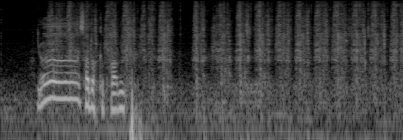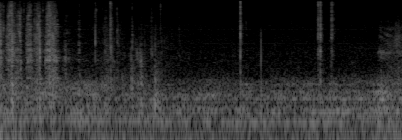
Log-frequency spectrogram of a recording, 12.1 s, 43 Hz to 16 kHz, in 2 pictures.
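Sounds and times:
knife scraping a ferro rod: 0:00.6 - 0:07.2.

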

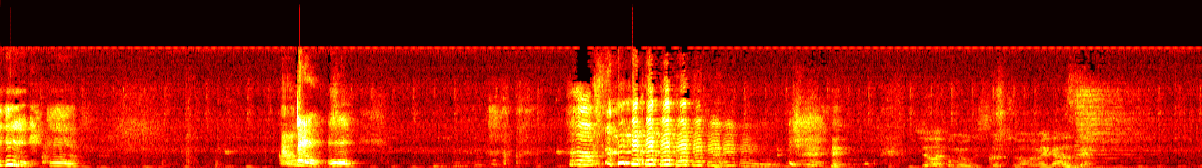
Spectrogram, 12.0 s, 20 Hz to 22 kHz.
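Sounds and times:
baby laughing: 0:00.0 - 0:00.9, 0:02.8 - 0:03.7, 0:04.7 - 0:08.8.

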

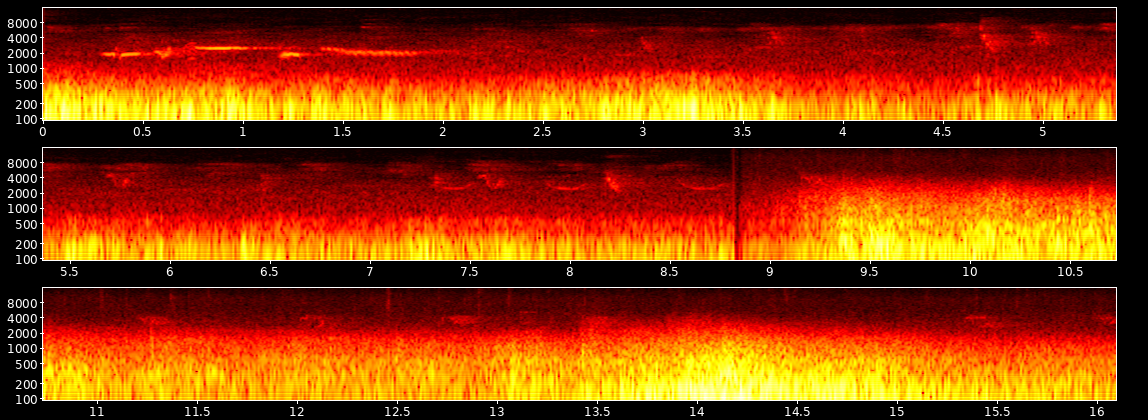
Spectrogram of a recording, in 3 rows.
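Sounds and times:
thunder rumbling: 0:08.8 - 0:16.0.

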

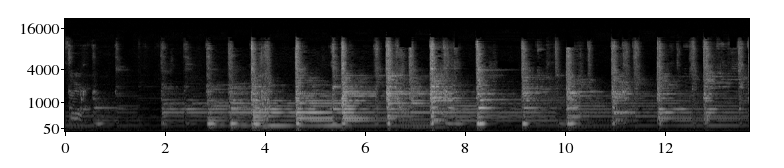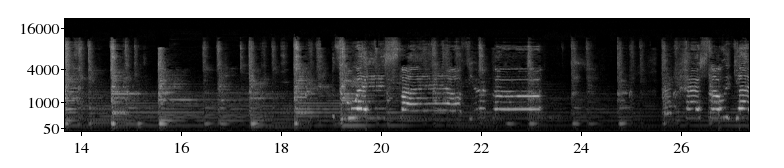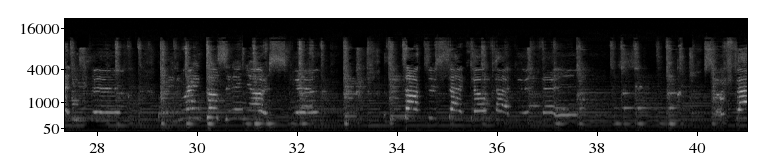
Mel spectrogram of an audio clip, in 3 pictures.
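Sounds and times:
acoustic guitar strumming: 0:00.0 - 0:41.0
person singing: 0:19.0 - 0:23.3, 0:25.6 - 0:32.5, 0:33.8 - 0:37.8, 0:40.2 - 0:41.0.

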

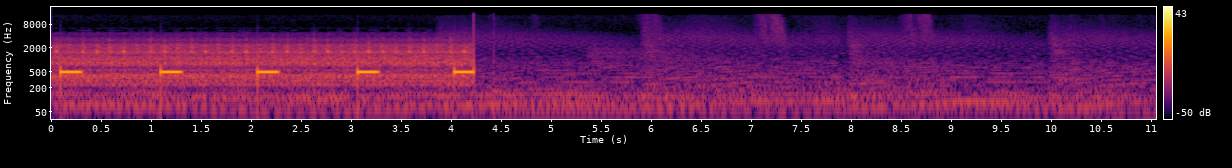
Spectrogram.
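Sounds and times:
film projector clatter: 0:00.0 - 0:04.0
short loud beeps: 0:04.0 - 0:04.2.

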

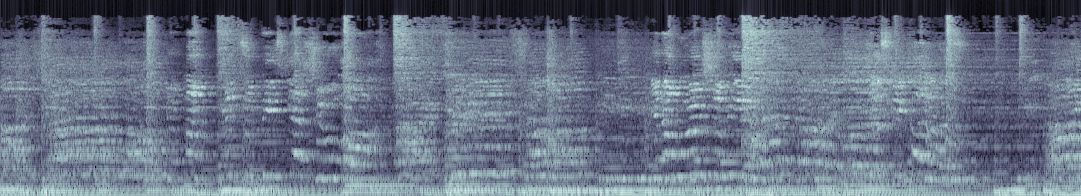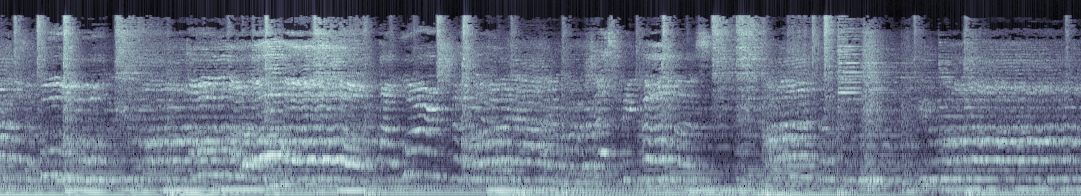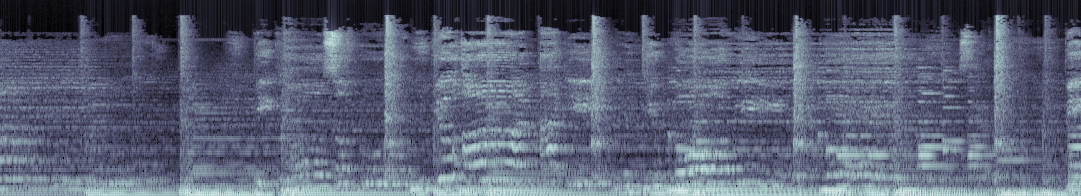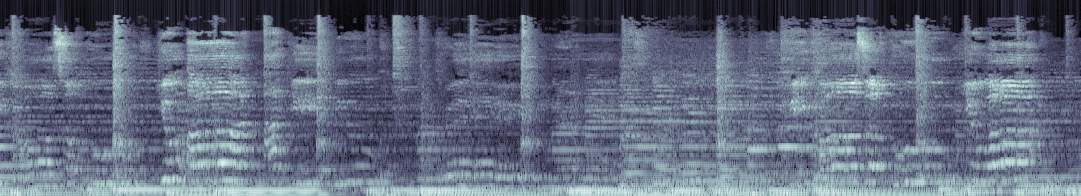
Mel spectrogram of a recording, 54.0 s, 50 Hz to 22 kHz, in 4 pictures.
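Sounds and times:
backing vocalists: 0:00.0 - 0:29.1
deep sustained bass line: 0:00.0 - 0:54.0
woman singing lead: 0:01.9 - 0:29.4.

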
